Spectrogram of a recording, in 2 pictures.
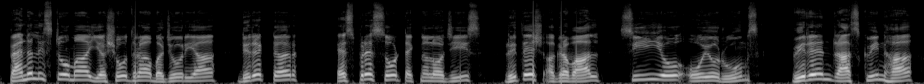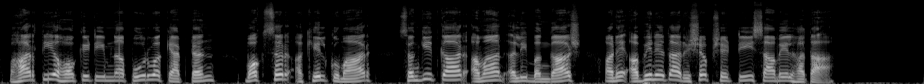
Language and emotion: Gujarati, neutral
